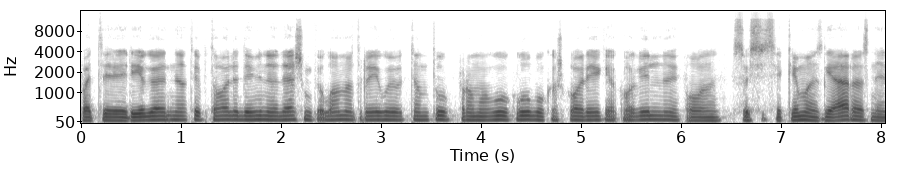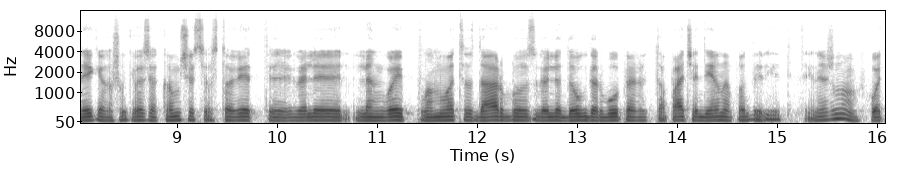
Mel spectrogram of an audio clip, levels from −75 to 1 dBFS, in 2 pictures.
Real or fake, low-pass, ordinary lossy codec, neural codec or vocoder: fake; 14.4 kHz; Opus, 16 kbps; autoencoder, 48 kHz, 32 numbers a frame, DAC-VAE, trained on Japanese speech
